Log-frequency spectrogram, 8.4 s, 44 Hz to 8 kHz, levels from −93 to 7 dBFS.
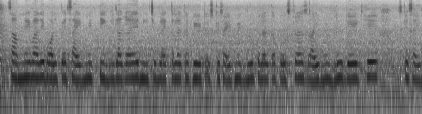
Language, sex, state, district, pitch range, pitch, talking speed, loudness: Hindi, female, Bihar, Darbhanga, 215-230 Hz, 220 Hz, 220 wpm, -14 LUFS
